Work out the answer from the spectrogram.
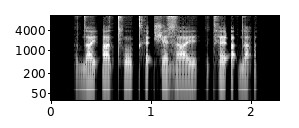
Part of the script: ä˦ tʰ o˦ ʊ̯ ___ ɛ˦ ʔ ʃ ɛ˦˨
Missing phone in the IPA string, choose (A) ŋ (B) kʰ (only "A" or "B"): B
